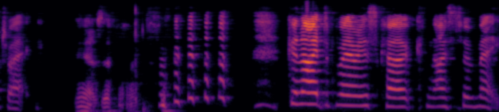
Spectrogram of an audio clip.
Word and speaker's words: Tiberius: And Tobias Kirk, is that right? Did I say it right this time? Tiberius.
